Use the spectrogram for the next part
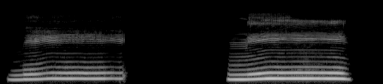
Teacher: because it's followed by a ya sakin this will be a yamada so like you did beautifully we have to stretch for two counts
